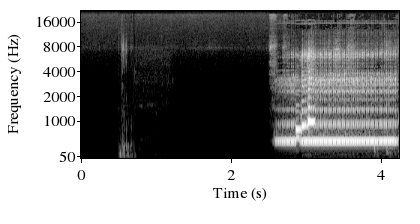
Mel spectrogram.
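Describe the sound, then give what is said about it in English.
A soft click, then after a pause a steady, loud electronic telephone keypad tone that shifts pitch briefly partway through and holds until near the end, with no talking, as a phone number is dialed to place a call. “Well, it helps to have the phone number.”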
